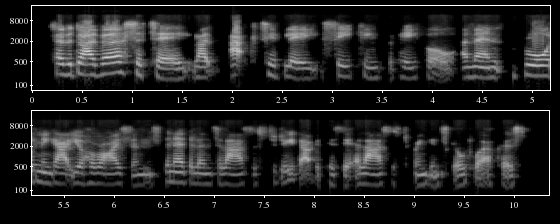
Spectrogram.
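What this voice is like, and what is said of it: British Birmingham accent. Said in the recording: “you can hear from my voice that I'm from the UK and Birmingham specifically”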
